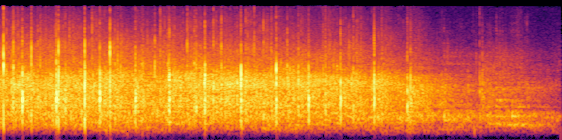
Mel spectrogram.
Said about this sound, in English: Right, round of applause for our helpers there.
